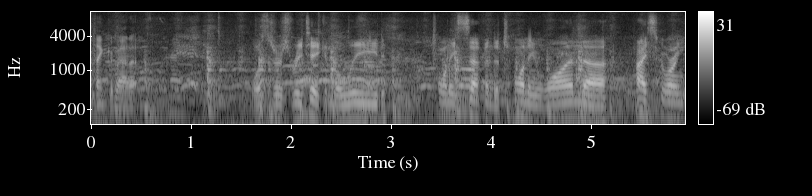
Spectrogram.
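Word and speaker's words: Wooster: That is actually pronounced Worcester, even though it's W-O-O-S-T-E-R.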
